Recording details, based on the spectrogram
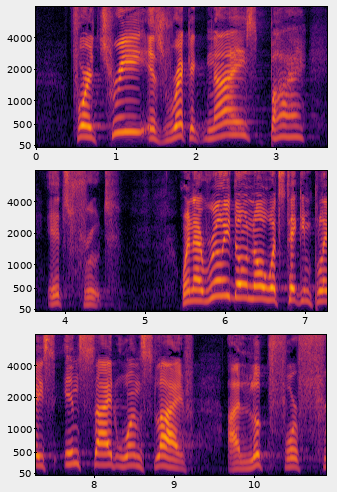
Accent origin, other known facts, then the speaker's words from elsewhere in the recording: Texas, United States; I would go because I was Hispanic. I was from Texas.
